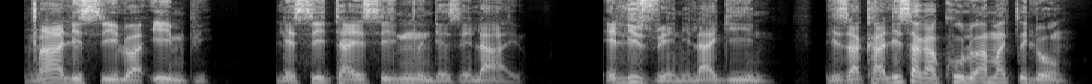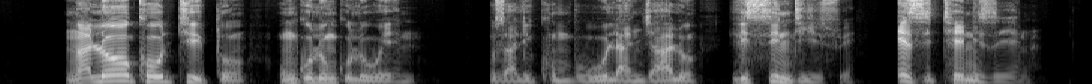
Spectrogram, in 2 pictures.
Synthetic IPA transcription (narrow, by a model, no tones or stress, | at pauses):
ŋ͡ǁalisilwaʔiːmpʼi | lesitʰaesiŋ͡ǀindʱɛzɛlajɔ | elizwenilaɣini | lizakʰalisaɣakʰuluamaǀiloːŋɔ | ŋalɔkʰɔutʰiǁɔ | uŋkʼuluŋkʼuluwenuː | zalikʰumbʱuland͡ʒʱalɔ | lisindʱiswɛ | ezitʰenizɛ̰ːŋa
